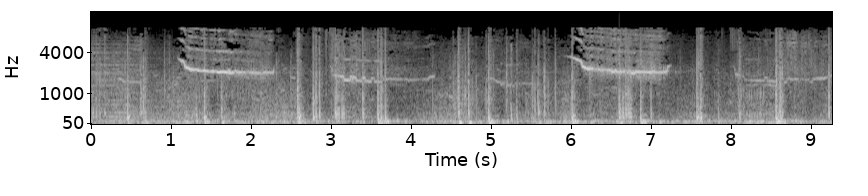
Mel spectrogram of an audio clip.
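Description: Fireworks going off in a steady barrage: sharp booming bangs and crackles, with several rockets whistling as they shoot up, set against a constant low rumble.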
